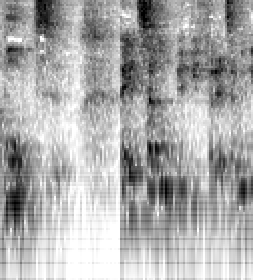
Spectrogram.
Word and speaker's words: Łódź: Nessuno mi capiva perché non si pronuncia Lodz e io non sapevo come cavolo mostrare, e quando poi finalmente ho mostrato come si chiamasse, loro mi hanno detto: ah, Woods, pensa tu che differenza.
